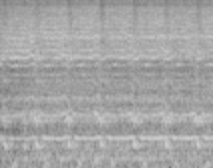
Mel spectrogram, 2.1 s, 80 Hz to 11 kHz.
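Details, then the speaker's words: Old John Deere 240 lawn tractor with snowblower, cold start in snow: starter churns about three beats a second without firing; known hard cold starter, owner suspects a fuel issue, slow getting fuel before it catches. "And yeah, if you've seen any of my videos, you know this lawnmower does not like to start when it's cold. I don't know why. It just never has, that one. It does not like to start when it is cold."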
